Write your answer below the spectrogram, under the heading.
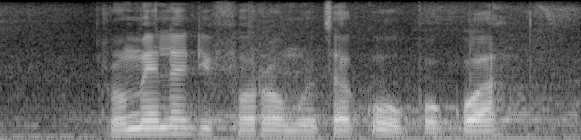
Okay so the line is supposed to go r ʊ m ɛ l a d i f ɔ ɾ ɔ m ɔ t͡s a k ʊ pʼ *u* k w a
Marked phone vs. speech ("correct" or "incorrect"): incorrect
